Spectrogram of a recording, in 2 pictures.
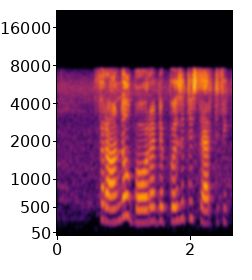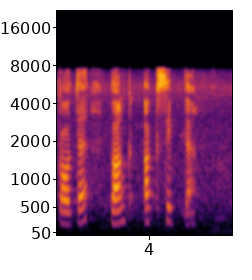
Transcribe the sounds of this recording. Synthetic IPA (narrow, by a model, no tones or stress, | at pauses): fəɾɦɐndəlˠbɑːɾədəpos̬ətisærtifikɑːtə | b̥ɐŋkɐksɛp̚tə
